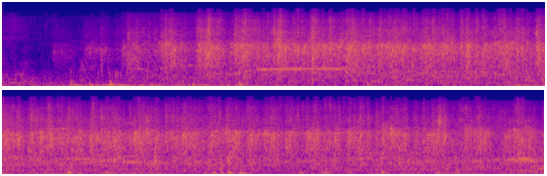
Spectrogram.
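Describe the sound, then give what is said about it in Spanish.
Sustained applause from a large crowd at a high school graduation ceremony for second-year bachillerato students receiving their class photos. After a brief quieter start, the clapping stays dense and steady for about seven seconds. “Los aplausos. Como oyen, el ambiente está muy cargado, hay bastante gente”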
